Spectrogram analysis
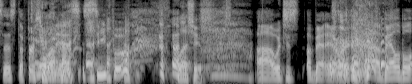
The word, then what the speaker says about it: Sifu: By the way, Blue, thank you for teaching me how to pronounce this. The first one is Sifu.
